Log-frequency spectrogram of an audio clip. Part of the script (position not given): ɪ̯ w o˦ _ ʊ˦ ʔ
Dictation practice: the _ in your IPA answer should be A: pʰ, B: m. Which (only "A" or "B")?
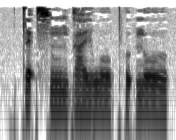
A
